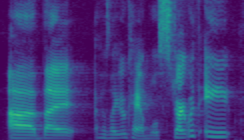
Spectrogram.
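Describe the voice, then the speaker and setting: A woman bartender with a nasal voice, chatting casually on a podcast and telling animated stories with quoted asides. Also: medium pitch, moderate pace, clean tone. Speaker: bartender and cocktail menu creator.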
